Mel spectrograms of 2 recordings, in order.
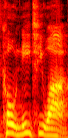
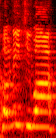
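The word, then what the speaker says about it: こんにちは: Konnichiwa. Did I say it right? It's Konnichiwa. Konnichiwa.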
